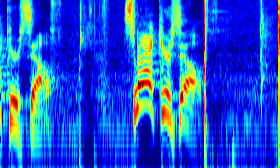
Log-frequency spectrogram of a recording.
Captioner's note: slapping face; slapping face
